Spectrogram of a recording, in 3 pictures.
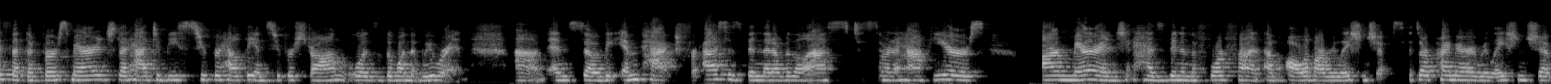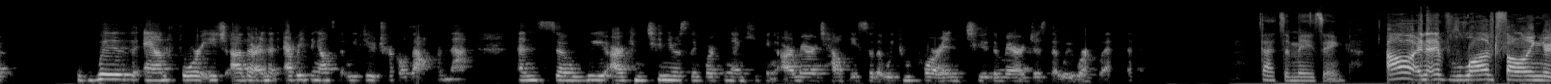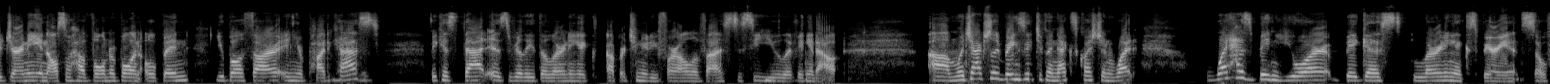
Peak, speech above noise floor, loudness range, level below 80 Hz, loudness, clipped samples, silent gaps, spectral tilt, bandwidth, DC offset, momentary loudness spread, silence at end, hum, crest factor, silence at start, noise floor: -10 dBFS; 53 dB; 8 LU; -60 dBFS; -24 LUFS; under 0.1%; 26.68-26.78 s; -3 dB/octave; 16 kHz; under 0.1%; 13 LU; 0 s; none; 14 dB; 0 s; -77 dBFS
